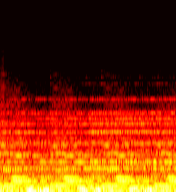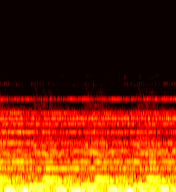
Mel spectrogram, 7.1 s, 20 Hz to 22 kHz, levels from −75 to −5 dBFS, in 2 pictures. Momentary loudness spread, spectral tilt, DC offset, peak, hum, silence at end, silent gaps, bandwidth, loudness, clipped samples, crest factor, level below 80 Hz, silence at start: 3 LU; -12.5 dB/octave; under 0.1%; -2 dBFS; none; 0 s; none; 2.9 kHz; -15 LUFS; under 0.1%; 12 dB; -18 dBFS; 0 s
